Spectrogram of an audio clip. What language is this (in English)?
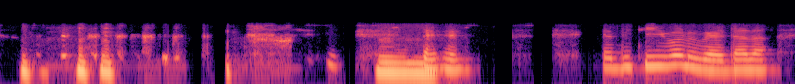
Punjabi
